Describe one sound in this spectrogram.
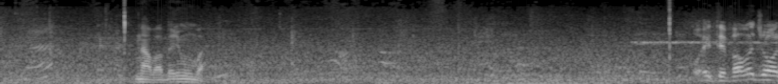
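A train hums at a platform outdoors.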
